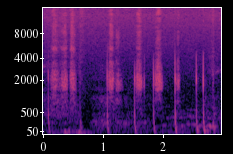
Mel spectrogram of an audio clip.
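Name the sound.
writing out a density formula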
